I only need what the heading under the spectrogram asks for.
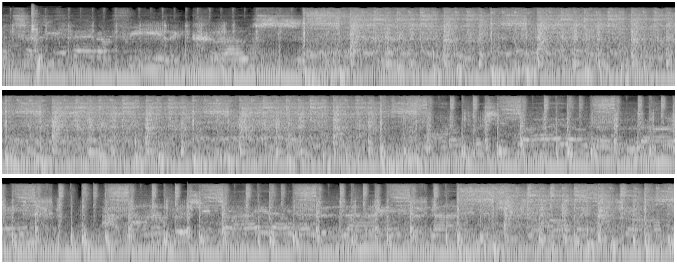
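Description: A loud, energetic big beat electronic track plays throughout, with heavy pounding drums, deep bass and dense, distorted synth layers driving steadily forward and continuous, with no voices.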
